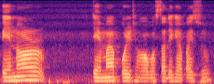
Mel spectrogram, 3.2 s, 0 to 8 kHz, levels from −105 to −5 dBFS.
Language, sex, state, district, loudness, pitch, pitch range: Assamese, male, Assam, Hailakandi, -17 LUFS, 120 Hz, 115-130 Hz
